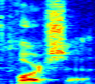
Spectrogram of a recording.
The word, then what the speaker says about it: Porsche: maybe i'll interchange it sometimes but it's it's porsche yeah it is whatever uh i just asked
